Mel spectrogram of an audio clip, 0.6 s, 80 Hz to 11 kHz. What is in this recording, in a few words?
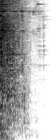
Bolts; peace death 2017 pc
